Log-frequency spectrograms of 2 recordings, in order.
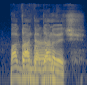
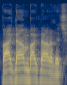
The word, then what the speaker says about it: Bogdan Bogdanovic: Bogdan Bogdanovic. – Bogdan Bogdanovic, okay.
